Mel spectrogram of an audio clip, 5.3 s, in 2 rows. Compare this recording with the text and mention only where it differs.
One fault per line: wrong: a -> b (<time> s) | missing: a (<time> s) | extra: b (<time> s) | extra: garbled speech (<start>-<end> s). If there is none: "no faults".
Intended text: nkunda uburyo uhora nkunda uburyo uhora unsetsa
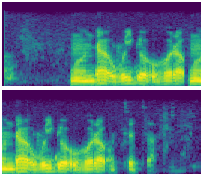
no faults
